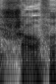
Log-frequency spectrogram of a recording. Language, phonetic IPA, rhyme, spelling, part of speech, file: German, [ˈʃaʁfə], -aʁfə, scharfe, adjective, De-scharfe.ogg
- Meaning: inflection of scharf: 1. strong/mixed nominative/accusative feminine singular 2. strong nominative/accusative plural 3. weak nominative all-gender singular 4. weak accusative feminine/neuter singular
